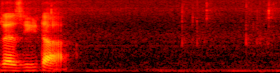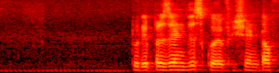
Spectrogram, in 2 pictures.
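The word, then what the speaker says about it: η: Coefficient of viscosity, and I will use this symbol eta, pronounced as eta, to represent this coefficient of viscosity.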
